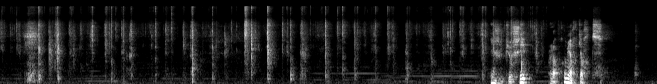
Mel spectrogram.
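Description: Playing cards are shuffled by hand with quick riffling clicks.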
